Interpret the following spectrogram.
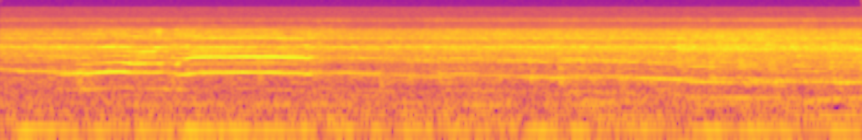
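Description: A children's cartoon soundtrack playing from a television, heard through its speaker: background music with a short, high, wavering call about a second in, then a slow falling tone.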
